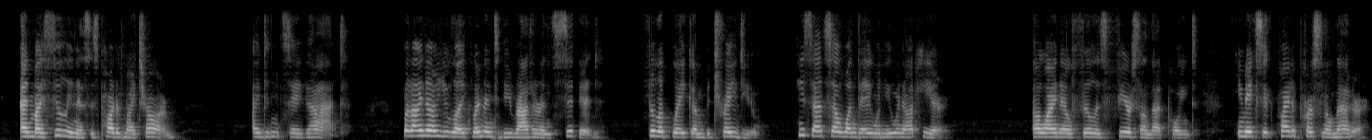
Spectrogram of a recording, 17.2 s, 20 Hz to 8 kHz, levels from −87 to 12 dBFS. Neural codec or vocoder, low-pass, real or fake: codec, 16 kHz in and 24 kHz out, 1.1 kbps, FireRedTTS-2 codec; 7.2 kHz; fake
